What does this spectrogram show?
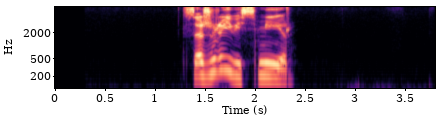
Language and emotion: Russian, angry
